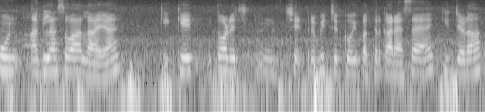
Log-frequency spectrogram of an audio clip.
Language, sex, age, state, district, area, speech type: Dogri, female, 45-60, Jammu and Kashmir, Jammu, urban, spontaneous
